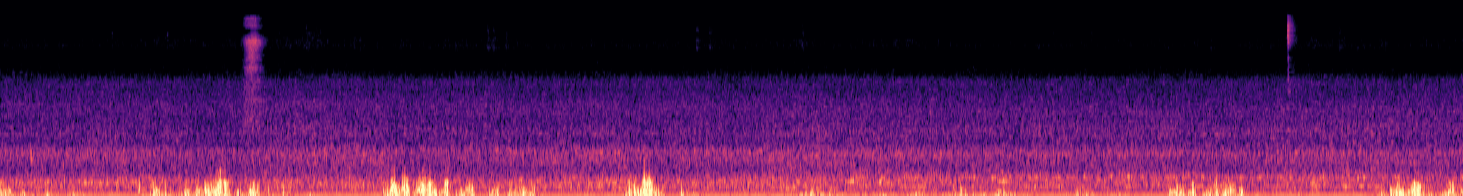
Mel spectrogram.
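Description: Steady mechanical room noise like a running fan, with a constant low hum, broken by a few dull low bumps.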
